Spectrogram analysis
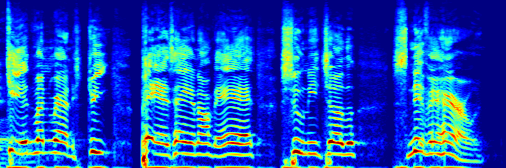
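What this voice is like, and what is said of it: Old grandmother voice. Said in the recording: “I sound like an old person. That was my imitation of a grandmother.”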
